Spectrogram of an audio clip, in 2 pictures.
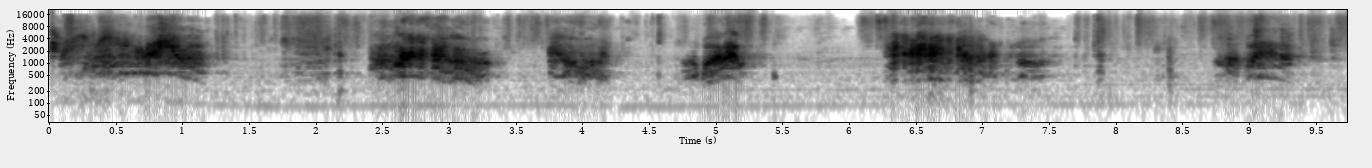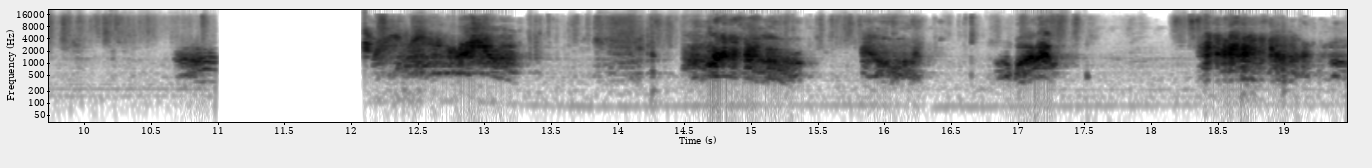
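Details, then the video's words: Domestic cats fighting: harsh, noisy yowls and hisses in bursts of about half a second to a second, broken by short silences, repeated throughout. "Cats Fighting"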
